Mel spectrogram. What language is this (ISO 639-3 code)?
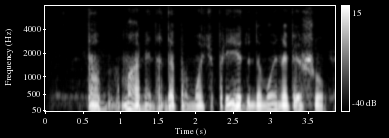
rus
